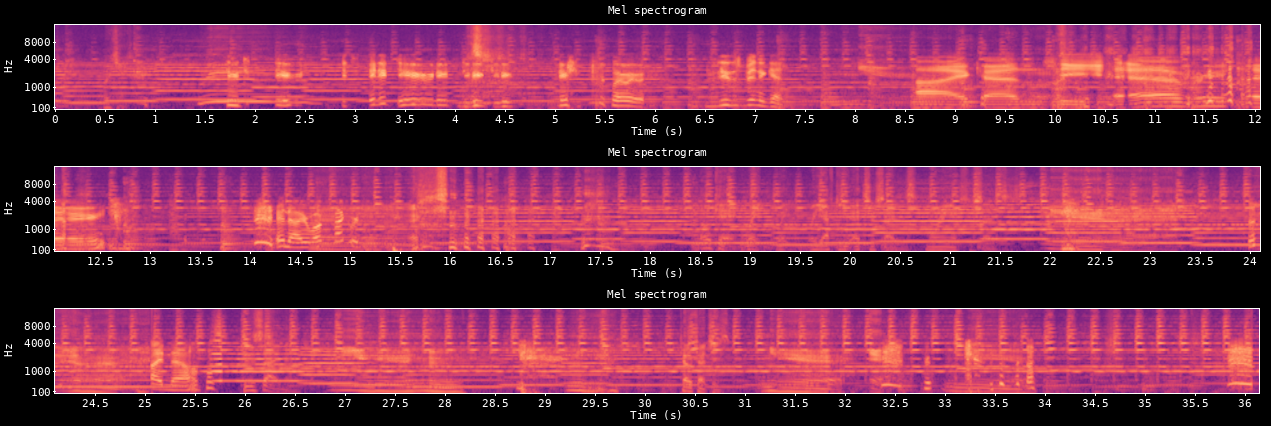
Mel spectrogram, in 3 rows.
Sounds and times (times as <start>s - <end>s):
Music: 0.0s - 36.1s
Speech: 0.5s - 0.9s, 1.5s - 2.5s, 6.5s - 7.3s, 8.0s - 12.6s, 14.2s - 16.0s, 18.5s - 23.2s, 24.0s - 28.2s, 30.4s - 32.4s, 33.0s - 33.9s.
